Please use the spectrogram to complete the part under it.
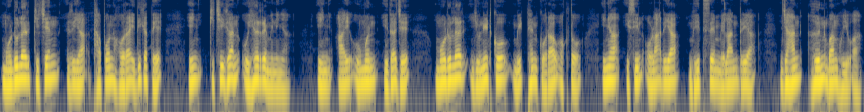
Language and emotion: Santali, fearful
